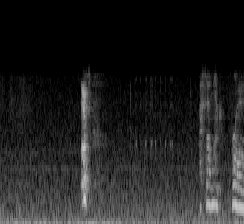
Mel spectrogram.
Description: i never get hiccups, and i'm glad i don't. i sound like i'm dying or s/t.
